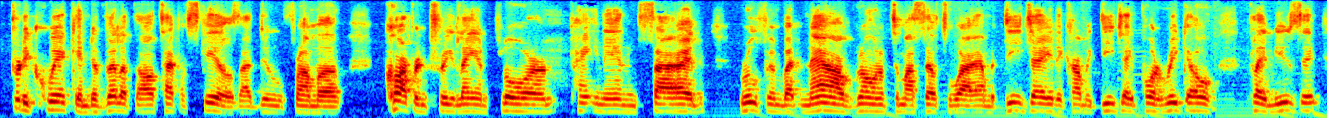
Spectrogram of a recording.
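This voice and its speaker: A man introducing himself in a relaxed, hesitant way with many ums. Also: medium pitch. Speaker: guest, DJ. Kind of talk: casual interview chat. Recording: dull lo-fi sound.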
